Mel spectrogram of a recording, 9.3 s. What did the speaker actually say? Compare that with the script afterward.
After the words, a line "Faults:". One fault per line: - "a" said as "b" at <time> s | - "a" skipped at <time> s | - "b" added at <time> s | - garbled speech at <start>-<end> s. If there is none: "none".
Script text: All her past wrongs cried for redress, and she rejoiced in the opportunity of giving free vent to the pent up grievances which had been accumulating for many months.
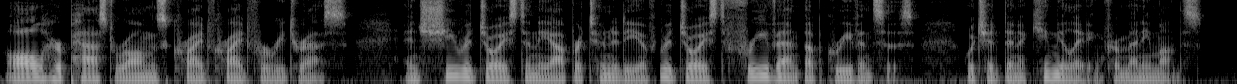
All her past wrongs cried cried for redress, and she rejoiced in the opportunity of rejoiced free vent up grievances which had been accumulating for many months.
Faults:
- "cried" added at 1.6 s
- "giving" said as "rejoiced" at 4.9 s
- "to the pent" skipped at 6.0 s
